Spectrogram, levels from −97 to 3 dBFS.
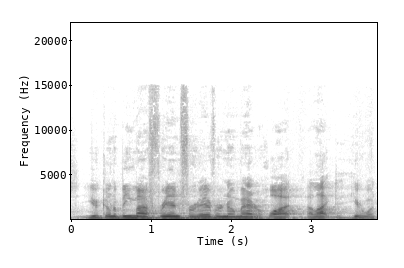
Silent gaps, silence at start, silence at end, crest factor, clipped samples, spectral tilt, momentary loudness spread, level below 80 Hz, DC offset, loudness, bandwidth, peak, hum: none; 0.2 s; 0 s; 14 dB; under 0.1%; -8 dB/octave; 11 LU; -76 dBFS; under 0.1%; -34 LUFS; 14.5 kHz; -20 dBFS; none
